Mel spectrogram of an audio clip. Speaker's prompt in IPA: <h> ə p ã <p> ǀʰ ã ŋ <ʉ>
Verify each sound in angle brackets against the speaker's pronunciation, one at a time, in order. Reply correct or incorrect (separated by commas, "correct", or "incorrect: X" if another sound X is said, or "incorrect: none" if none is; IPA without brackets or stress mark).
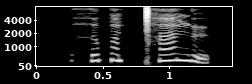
correct, correct, incorrect: ø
